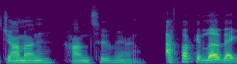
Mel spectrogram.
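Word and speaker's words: Djimon Hounsou: So when I think his name's you pronounce it Dimon J Hunsu, j yeah, Jamon Hunsu. Jaman Hansu, yeah.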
